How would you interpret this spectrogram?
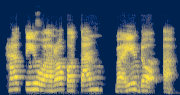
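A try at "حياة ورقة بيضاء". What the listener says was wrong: Nah, salah yo. Intonasinya balik. Ulang lagi. Salah. Hati warokotan baydoa. Hati warokotan baydoa.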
